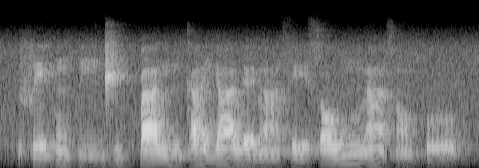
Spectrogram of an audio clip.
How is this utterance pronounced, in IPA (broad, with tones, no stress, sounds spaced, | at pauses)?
f e˦ h ũ˧ k͡p i˦ d͡ʒ i˦ k͡p a˧ l ĩ˨ k a˨˦ j a˧ l ɛ˨ l ã˨ s e˨ s ɔ˧ w ũ˧ l ã˧ s ɔ̃˨ k͡p o˧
